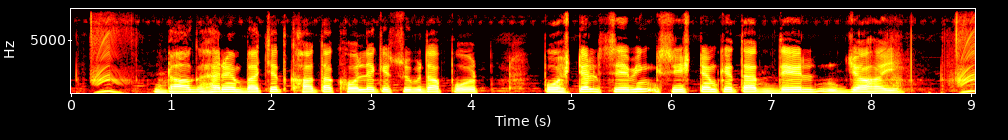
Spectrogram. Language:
Magahi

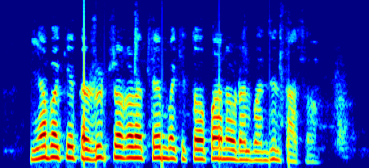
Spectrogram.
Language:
Gawar-Bati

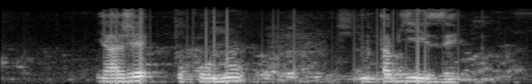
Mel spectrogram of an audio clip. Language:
Kinyarwanda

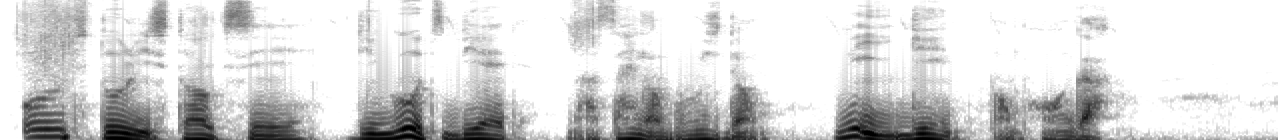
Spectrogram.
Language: Nigerian Pidgin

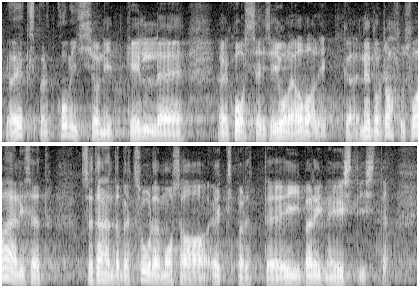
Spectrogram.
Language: Estonian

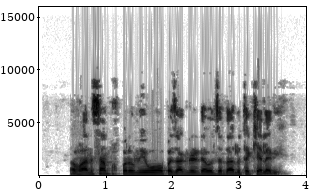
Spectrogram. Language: Pashto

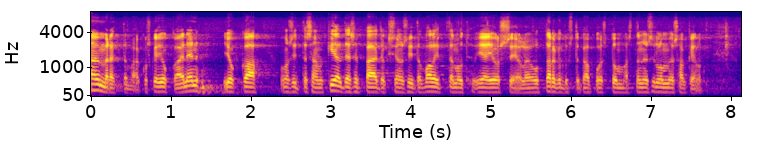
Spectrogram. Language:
Finnish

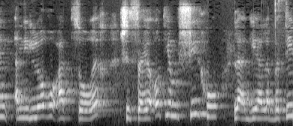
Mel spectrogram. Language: Hebrew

